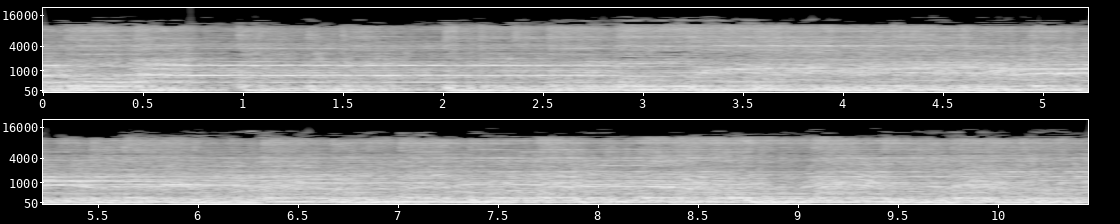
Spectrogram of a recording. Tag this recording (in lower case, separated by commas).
music of asia, singing, music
